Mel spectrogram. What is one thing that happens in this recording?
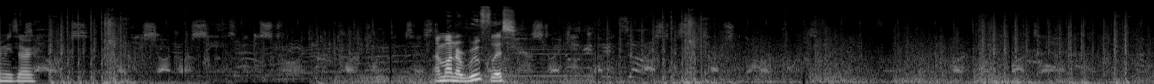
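Gunshots from a video game fire in rapid bursts.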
